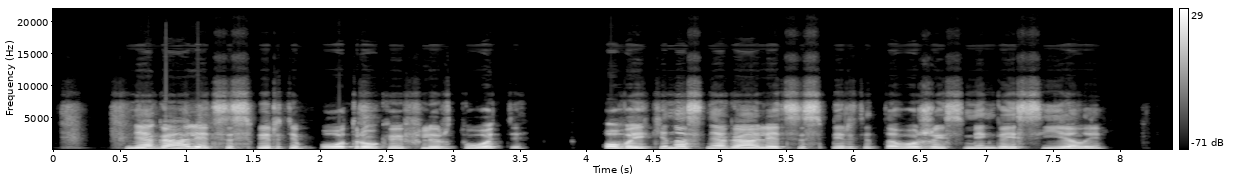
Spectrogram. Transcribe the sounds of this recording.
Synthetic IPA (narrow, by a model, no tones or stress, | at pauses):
nʲɛɡɑːlʲɪɐt̪ʲsʲɪsʲpʲɪɾʲt̪ʲɪp̚oːt̪ɾɒʊkʲuːifʲlʲɪɾt̪uɔt̪ʲɪ | oːʋɐɪkʲɪnɐsnʲɛɡɑːlʲɪɐt̪ʲsʲɪsʲpʲɪɾʲt̪ʲɪt̪ɑːʋoːʒɐɪsʲmʲɪŋɡɐɪsʲiɛlˠɐɪ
